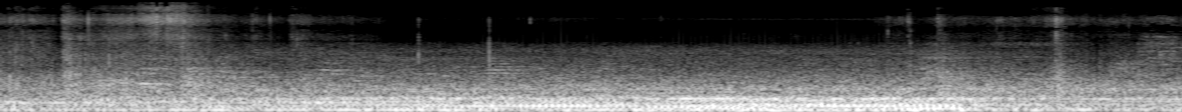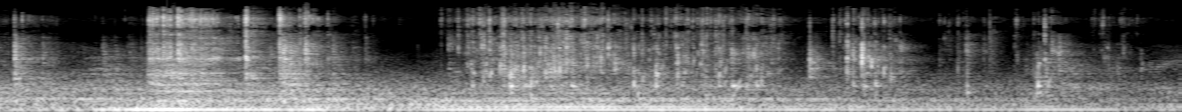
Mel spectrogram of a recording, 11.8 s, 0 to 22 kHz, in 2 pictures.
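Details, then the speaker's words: Horse with oesophageal choke (December 2021) getting nasogastric tube lavage: gurgling, splashing water and low rumbling as fluid is flushed and material returns. The obstruction is too big to pass to the stomach yet. "there's so much stuff that's coming up yep i think it's too big it won't go into your stomach yet we just gotta flush some of it out"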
